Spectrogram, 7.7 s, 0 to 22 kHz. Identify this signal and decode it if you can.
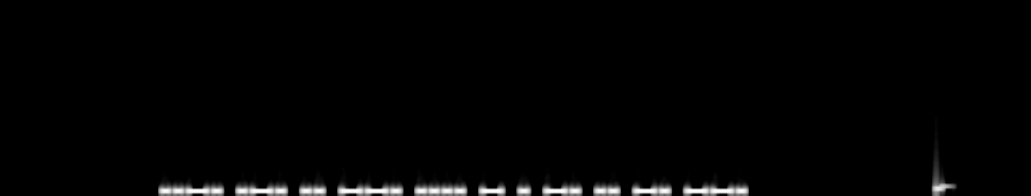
Morse code, heard as a keyed tone, about 25 wpm, 700 Hz. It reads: FRIGHTENING
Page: morse-code-ninja-practice-25wpm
